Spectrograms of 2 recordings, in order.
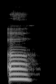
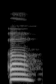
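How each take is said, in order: The two takes are said the same way.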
